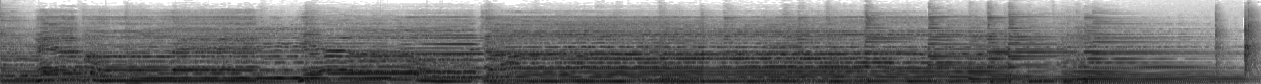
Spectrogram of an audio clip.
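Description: Live acoustic folk music: two strummed acoustic guitars and a fiddle behind a woman singing. The music thins and the last chord rings down near the end.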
